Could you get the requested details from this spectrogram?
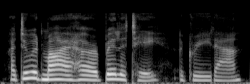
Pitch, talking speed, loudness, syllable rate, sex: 210 Hz, 170 wpm, -15 LUFS, 6.4 syllables/s, female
